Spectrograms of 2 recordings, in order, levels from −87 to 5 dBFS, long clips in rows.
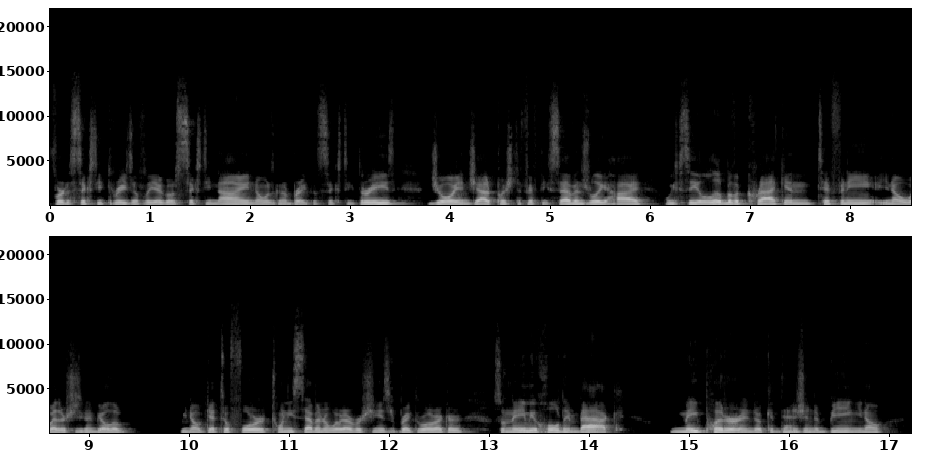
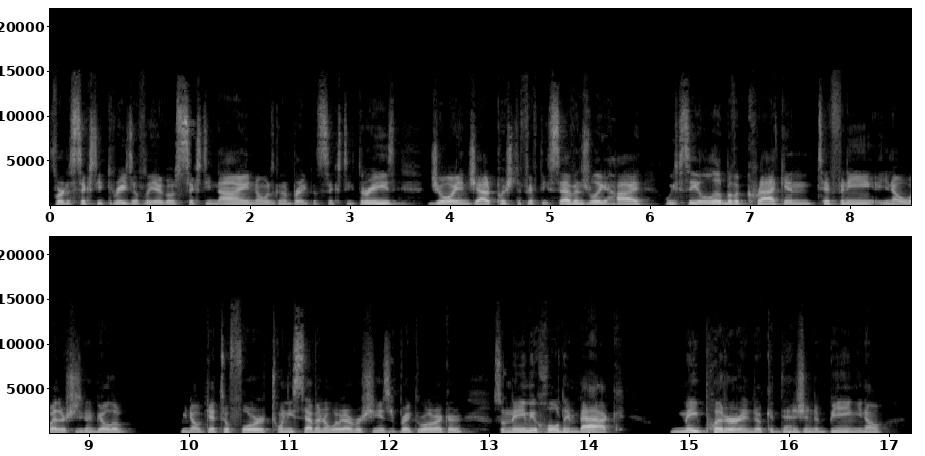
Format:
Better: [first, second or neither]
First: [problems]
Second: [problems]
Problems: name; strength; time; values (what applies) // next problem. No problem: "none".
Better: second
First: muffled; slightly; fading above 1.5 kHz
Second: none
